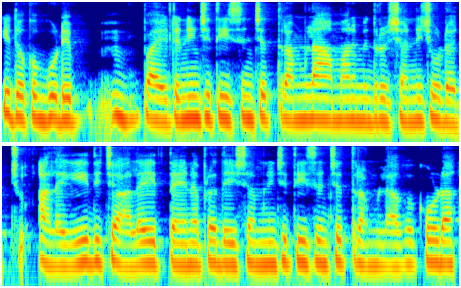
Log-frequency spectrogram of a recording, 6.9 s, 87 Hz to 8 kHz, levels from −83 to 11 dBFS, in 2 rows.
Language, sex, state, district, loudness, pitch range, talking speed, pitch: Telugu, female, Andhra Pradesh, Krishna, -14 LUFS, 180-195 Hz, 155 wpm, 185 Hz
